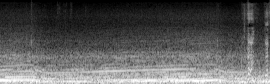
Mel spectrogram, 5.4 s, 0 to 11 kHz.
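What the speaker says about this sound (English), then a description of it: "Downshift to second, throwing it in way quicker than we should." A 2023 Honda Pilot Touring SUV engine revs up hard after a quick downshift to second, its rising drone loud and steady from start to end, with tire and road noise underneath.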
